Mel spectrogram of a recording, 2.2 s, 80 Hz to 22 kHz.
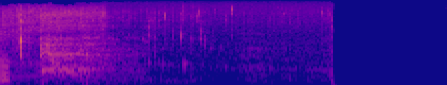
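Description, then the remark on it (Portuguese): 7 Up lemon-lime soda is poured and starts fizzing, a bright bubbling rush that quickly thins into faint, scattered crackles of popping bubbles, then silence before a sudden loud burst at the very end. “Chegou a hora de refrescar os teus dias com 7 Up e leva o teu mood com 7-Up, a combinação perfeita da lima e do limão com o um borbulhar intenso e um refrigerante incrível que te põe up.”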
